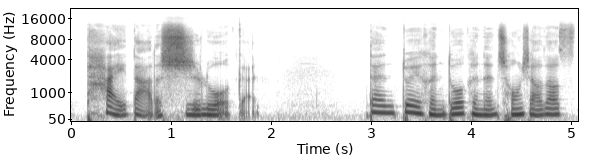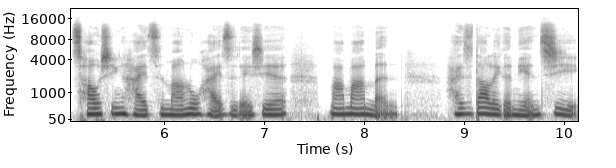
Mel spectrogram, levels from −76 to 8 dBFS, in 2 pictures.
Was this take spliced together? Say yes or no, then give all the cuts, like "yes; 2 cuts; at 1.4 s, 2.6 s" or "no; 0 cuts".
no; 0 cuts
